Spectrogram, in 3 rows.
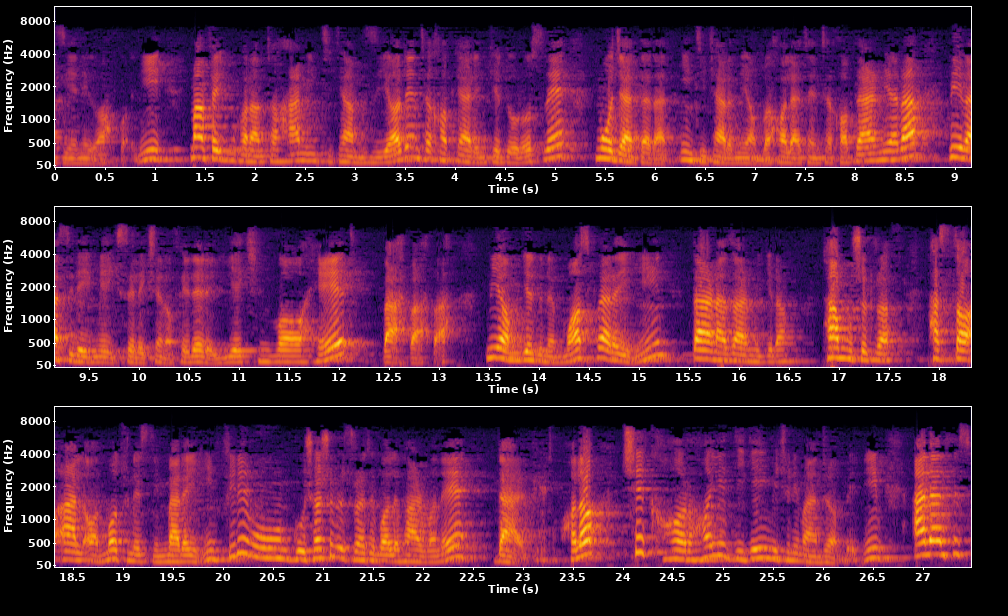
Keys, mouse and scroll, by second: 1.4 alt+scroll down 1, 2.3 alt+scroll down 1, 3.3 click, 6.4 alt+scroll up 1, 7.0 right click, 8.2 click, 15.3 alt+scroll up 1, 16.0-16.9 alt+scroll down 1, 17.4 alt+scroll down 1, 18.1-18.5 alt+scroll up 1, 23.1-23.9 alt+scroll up 1, 24.5-25.6 drag.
